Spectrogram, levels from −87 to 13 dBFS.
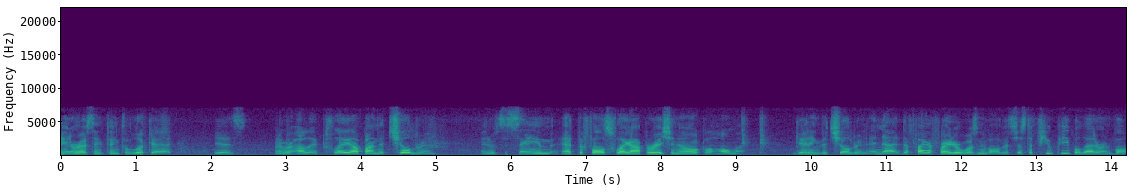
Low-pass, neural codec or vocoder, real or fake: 7.2 kHz; none; real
